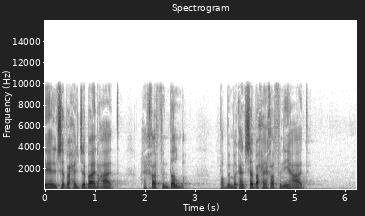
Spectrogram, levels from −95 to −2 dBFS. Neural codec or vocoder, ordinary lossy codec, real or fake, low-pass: none; none; real; 9.9 kHz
